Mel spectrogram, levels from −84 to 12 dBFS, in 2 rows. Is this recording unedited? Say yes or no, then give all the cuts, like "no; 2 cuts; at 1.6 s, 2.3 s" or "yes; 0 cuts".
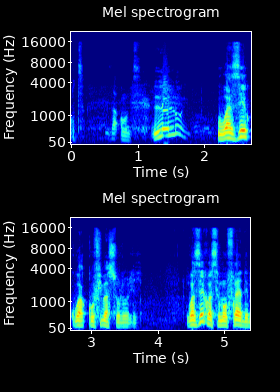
no; 1 cut; at 1.6 s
